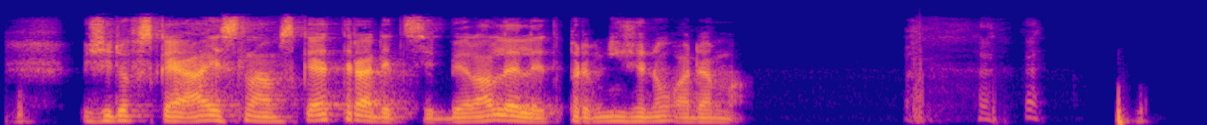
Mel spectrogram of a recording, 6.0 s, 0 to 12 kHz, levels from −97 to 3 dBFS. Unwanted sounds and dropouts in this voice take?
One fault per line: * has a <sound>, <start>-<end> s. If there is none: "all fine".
* has a laugh, 4.5-5.2 s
